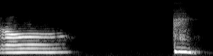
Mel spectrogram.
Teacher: Ujung lidah yang bergetar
